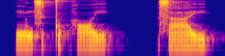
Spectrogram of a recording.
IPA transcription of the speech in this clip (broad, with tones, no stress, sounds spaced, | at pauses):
ŋ ɐ˨˩ n s ɪ˨ k̚ t̪ ɐ˥ p̚ h ɔː˧ j | s aː˨˥ j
